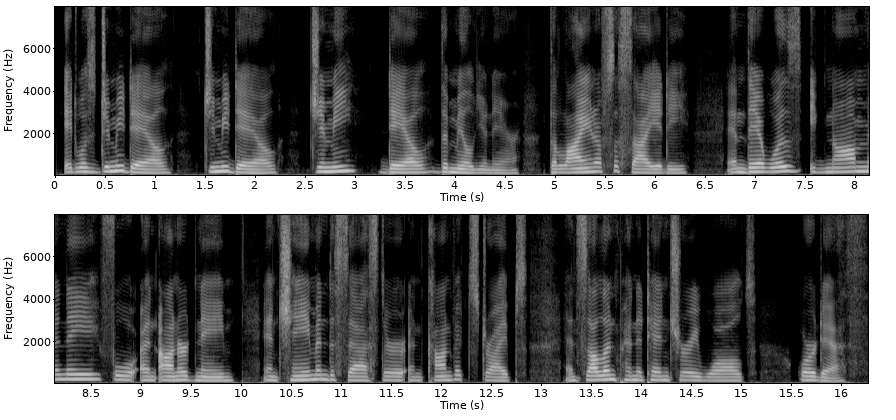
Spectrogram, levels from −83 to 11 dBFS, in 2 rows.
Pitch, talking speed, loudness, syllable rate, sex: 180 Hz, 120 wpm, -18 LUFS, 4.4 syllables/s, female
